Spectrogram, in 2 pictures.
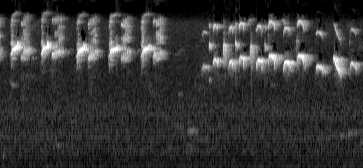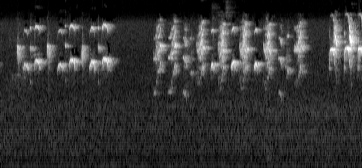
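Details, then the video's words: Ledekan-style song from a wambi mini, full of variations and meant to tutor birds of the same kind: long runs of rapid, scratchy high chattering notes in several bursts, with short silent breaks between them. "Ledekan Wambi mini Full Gacor Banyak Vareasi"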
